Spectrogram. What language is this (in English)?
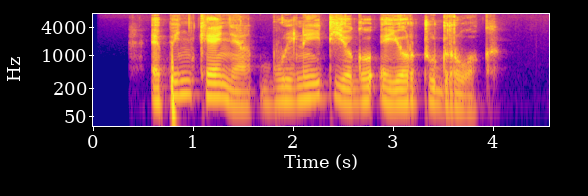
Luo (Kenya and Tanzania)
